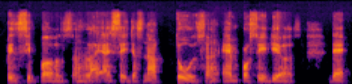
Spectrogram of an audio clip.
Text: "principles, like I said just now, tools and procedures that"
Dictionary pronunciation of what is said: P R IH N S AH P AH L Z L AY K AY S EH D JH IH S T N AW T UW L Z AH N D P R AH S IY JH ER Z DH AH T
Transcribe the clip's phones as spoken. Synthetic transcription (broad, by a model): P R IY N S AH P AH L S L AY K AY S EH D JH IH S N AW T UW L S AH N P R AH S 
